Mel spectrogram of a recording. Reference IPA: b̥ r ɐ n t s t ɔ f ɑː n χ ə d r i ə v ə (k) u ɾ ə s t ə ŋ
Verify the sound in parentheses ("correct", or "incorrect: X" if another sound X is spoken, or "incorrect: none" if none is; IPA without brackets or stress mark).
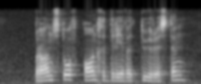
incorrect: t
